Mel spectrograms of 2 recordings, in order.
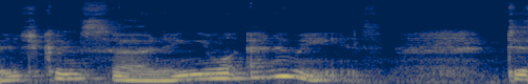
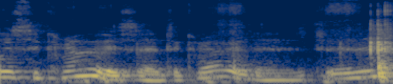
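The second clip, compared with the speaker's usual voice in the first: ordinary talk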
